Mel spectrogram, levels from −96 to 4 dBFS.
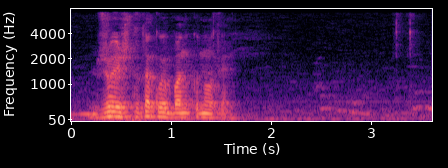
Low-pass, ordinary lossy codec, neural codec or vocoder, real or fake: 7.2 kHz; MP3, 64 kbps; none; real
